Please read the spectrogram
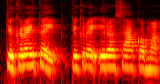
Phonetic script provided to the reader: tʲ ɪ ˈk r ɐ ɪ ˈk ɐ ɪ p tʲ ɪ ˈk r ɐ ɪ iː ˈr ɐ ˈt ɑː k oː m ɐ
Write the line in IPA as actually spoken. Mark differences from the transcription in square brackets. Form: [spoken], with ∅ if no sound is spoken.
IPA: tʲ ɪ ˈk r ɐ ɪ [ˈt] ɐ ɪ p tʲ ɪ ˈk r ɐ ɪ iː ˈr ɐ [ˈs] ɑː k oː m ɐ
